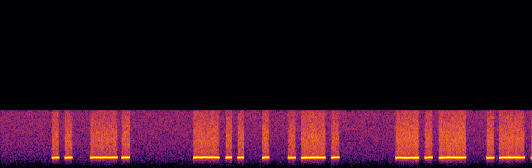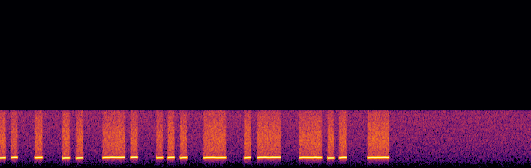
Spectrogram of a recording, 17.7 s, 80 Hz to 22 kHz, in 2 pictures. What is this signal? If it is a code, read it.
Morse code, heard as a whistle, hand-sent with a straight key, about 11 wpm. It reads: IN DER KLEINSTADT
